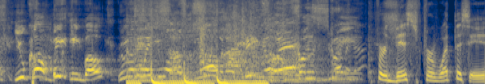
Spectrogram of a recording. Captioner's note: KSI yelling over music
